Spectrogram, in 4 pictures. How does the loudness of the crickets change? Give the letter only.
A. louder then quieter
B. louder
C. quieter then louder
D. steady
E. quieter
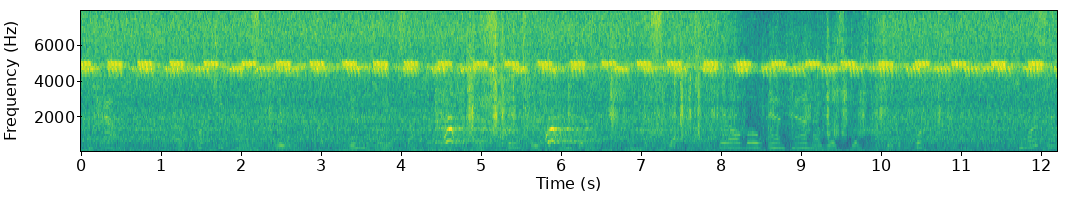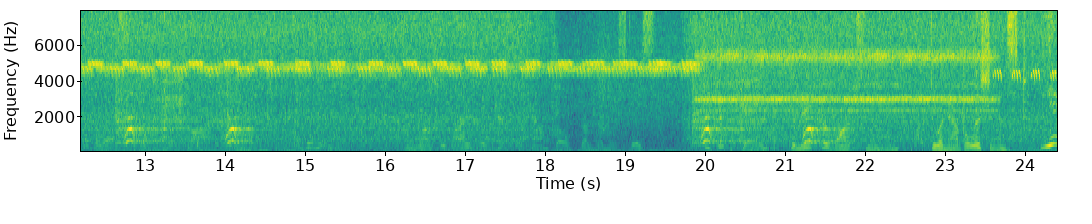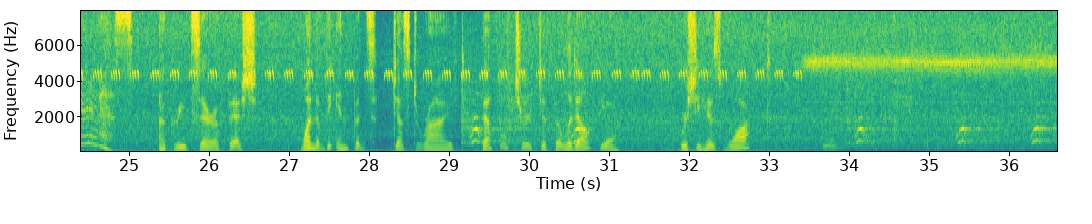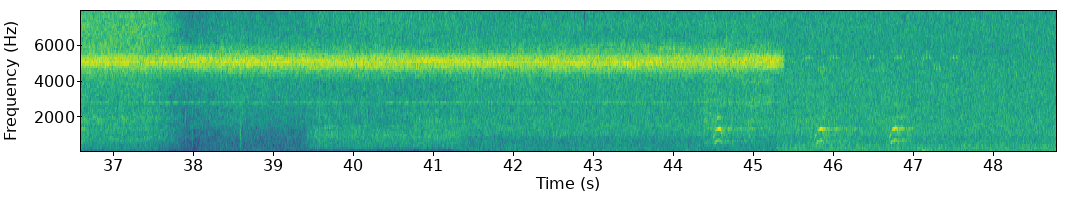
D.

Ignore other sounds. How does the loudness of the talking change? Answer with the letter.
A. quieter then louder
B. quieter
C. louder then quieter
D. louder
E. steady
D.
